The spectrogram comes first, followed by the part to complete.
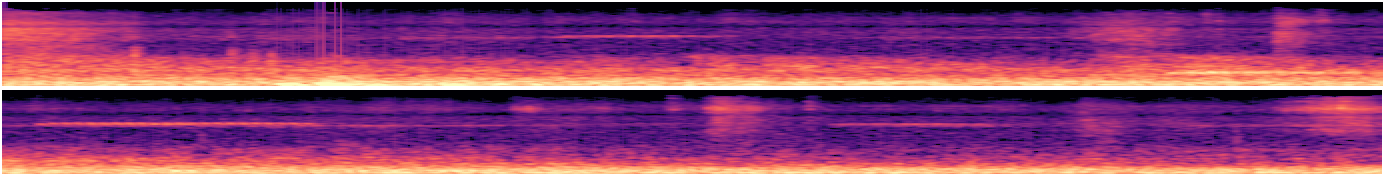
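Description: Night-time outdoor recording with a steady low rumble, a single low thump about a second in, and a few faint, thin, high held tones later on.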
